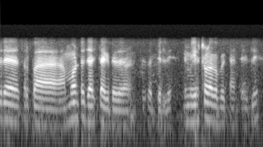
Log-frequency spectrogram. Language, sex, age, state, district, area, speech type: Kannada, male, 18-30, Karnataka, Koppal, urban, conversation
